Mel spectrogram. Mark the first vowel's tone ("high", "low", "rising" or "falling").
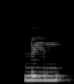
high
